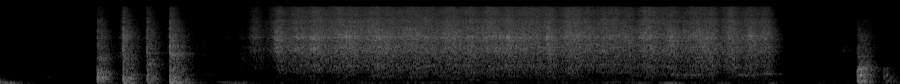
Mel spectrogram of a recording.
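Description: Dry pasta rattles and shakes in a sieve.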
